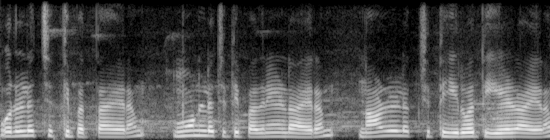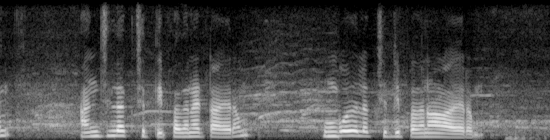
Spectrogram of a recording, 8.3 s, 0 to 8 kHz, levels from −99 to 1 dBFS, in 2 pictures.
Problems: none marked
